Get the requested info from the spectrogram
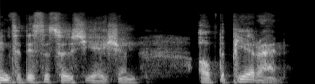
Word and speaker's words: Peiran: In the Ten Laws of Solon, the third law is to create an association of Peiran I'll spell that for you, Mel. P E I R A N.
